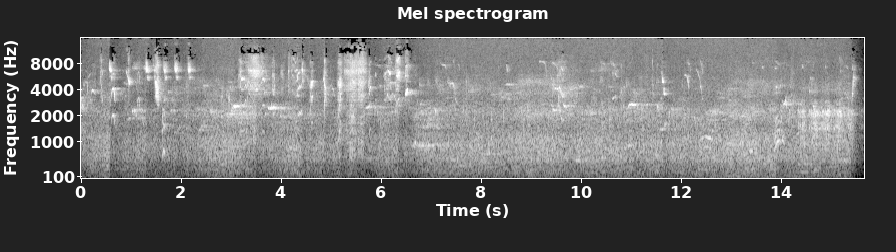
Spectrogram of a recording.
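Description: White-headed buffalo-weaver giving harsh, squeaky chattering notes in quick irregular bursts, easing into a steady rasping chatter over a noisy outdoor background.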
